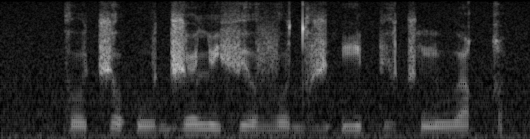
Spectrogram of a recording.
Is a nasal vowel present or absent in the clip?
absent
